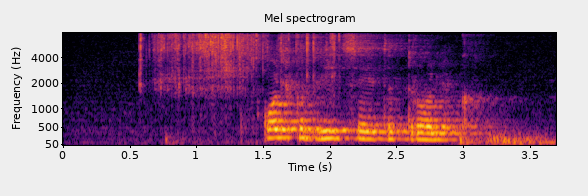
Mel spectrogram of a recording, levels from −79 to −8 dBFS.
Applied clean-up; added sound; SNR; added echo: none; Coin (dropping); 9 dB; reverberation time 0.9 s.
